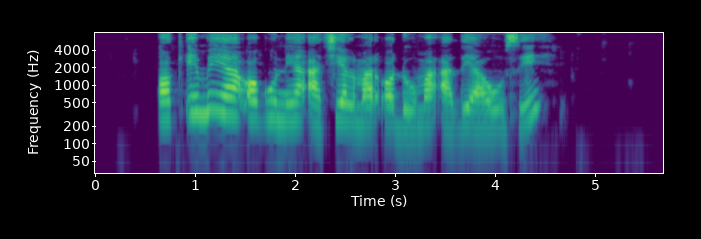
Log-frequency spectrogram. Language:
Luo (Kenya and Tanzania)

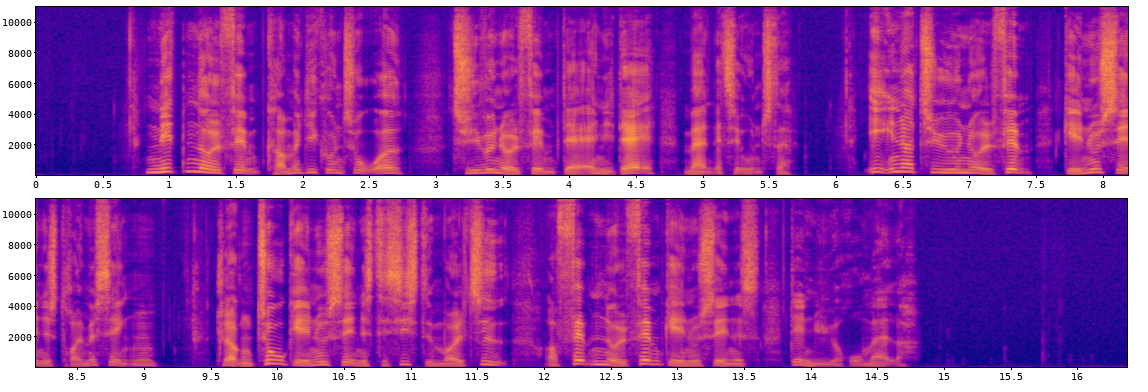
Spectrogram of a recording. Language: Danish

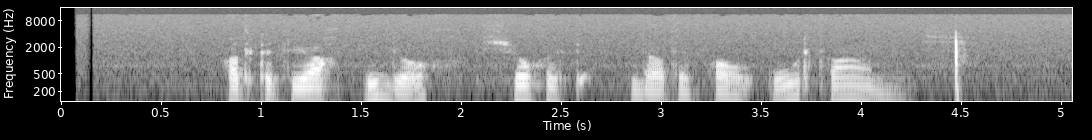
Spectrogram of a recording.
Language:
Western Frisian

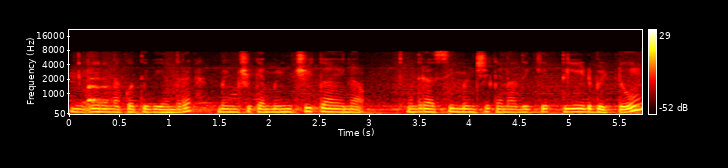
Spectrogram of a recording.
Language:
Kannada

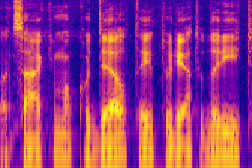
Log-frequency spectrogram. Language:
Lithuanian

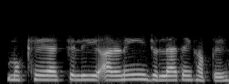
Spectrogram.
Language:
Sindhi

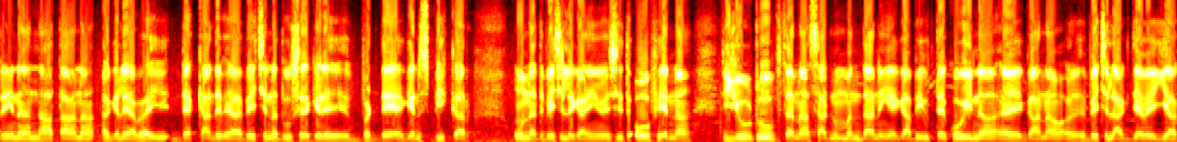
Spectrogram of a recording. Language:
Punjabi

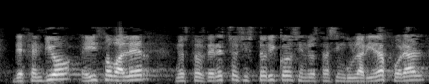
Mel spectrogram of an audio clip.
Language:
Spanish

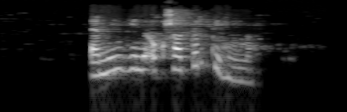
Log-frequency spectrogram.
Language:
Bashkir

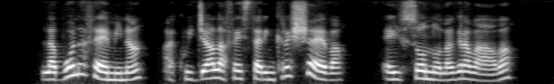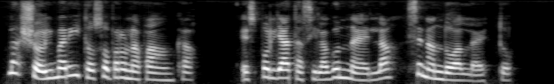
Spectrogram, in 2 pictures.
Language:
Italian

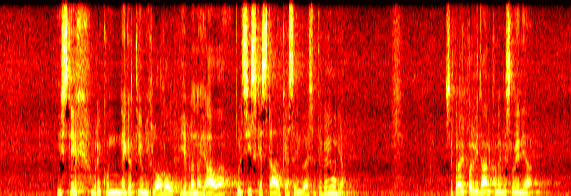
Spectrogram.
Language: Slovenian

